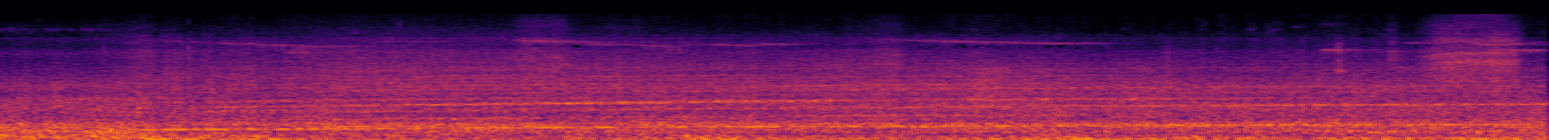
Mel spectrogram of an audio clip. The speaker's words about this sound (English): It's a bit noisy now because I'm on the underground beneath Liverpool.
